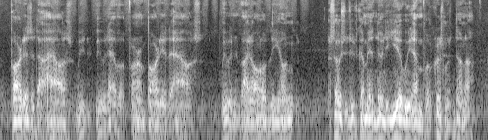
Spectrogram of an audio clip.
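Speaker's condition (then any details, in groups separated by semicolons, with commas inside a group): Parkinson's disease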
